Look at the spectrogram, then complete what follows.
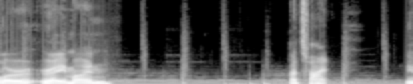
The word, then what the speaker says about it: Raemyne: works it's not right Ray mine is the correct way to say it I get pissed when people call me raymin how about a I get rather like Ramen or lemonade so much well I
